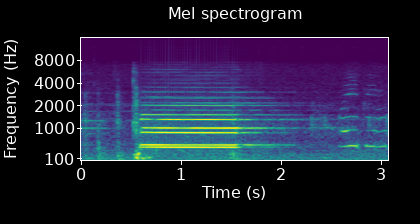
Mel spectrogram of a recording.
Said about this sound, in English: So this guy was backing into her. She moved back. Now the guy, she beeped the horn at the guy. He got pissed.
